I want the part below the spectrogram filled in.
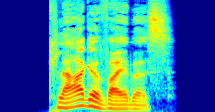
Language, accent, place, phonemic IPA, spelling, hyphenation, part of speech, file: German, Germany, Berlin, /ˈklaːɡəˌvaɪ̯bəs/, Klageweibes, Kla‧ge‧wei‧bes, noun, De-Klageweibes.ogg
- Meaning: genitive singular of Klageweib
